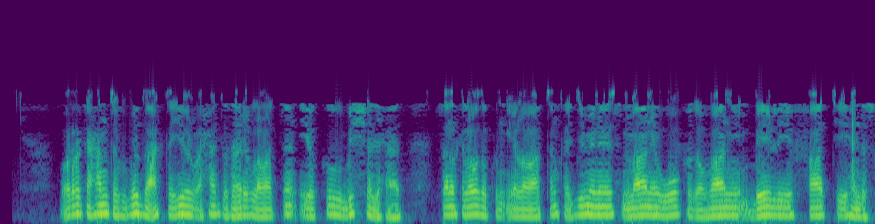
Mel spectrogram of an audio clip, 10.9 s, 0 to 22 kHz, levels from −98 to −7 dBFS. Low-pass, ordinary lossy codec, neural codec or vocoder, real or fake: 10.8 kHz; AAC, 16 kbps; none; real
